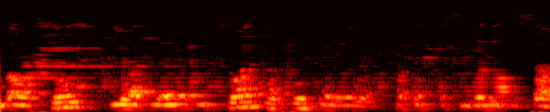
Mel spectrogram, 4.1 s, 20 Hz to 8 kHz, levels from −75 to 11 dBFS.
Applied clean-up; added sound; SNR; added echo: classical method WPE with log-MMSE.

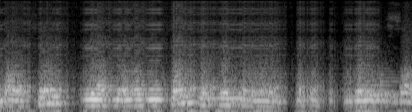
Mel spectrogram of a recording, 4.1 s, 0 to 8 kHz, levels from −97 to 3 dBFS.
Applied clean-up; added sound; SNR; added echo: neural separator model SepFormer DNS4.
